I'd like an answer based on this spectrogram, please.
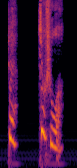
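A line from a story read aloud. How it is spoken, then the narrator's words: Angry shout. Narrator (Chinese): 小林一脸气愤的喊道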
